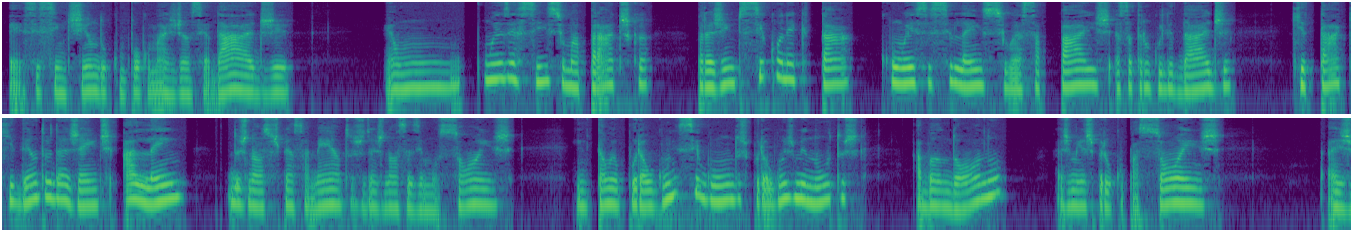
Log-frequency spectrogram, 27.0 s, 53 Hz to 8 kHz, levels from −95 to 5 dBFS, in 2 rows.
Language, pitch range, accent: Portuguese, 145-195 Hz, Brazilian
